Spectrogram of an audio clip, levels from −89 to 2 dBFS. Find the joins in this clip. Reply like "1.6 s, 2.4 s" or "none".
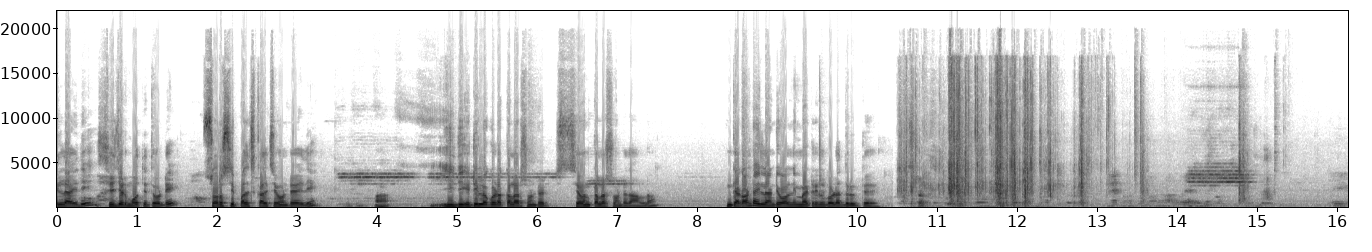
none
